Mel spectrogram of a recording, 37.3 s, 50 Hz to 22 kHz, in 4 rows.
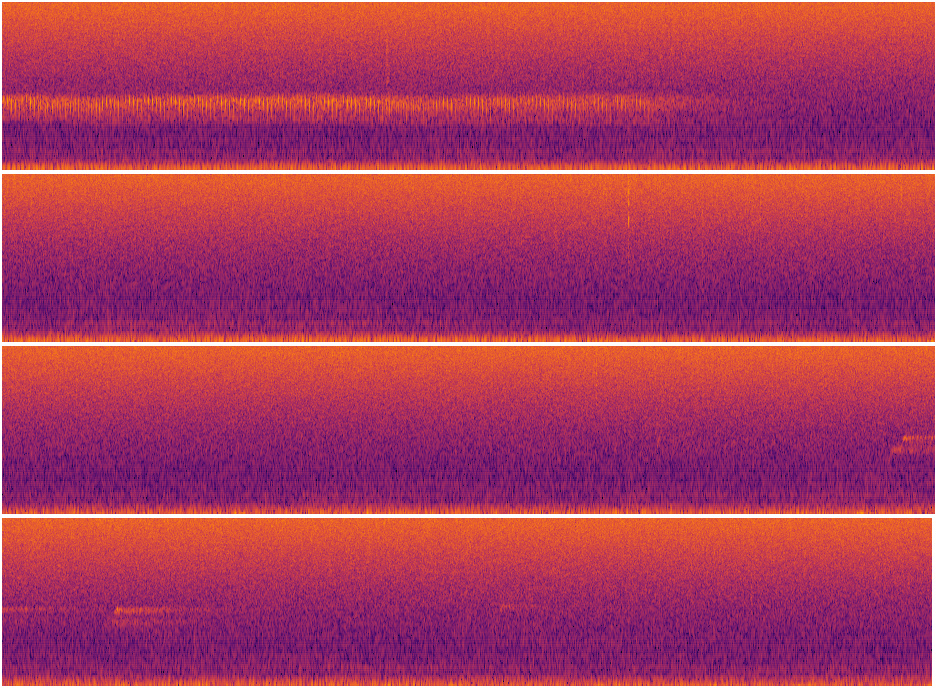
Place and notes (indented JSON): {
  "title": "Old airport, Taavi Tulev, Summernight",
  "latitude": "59.53",
  "longitude": "26.29",
  "altitude": "43",
  "timezone": "Europe/Berlin"
}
